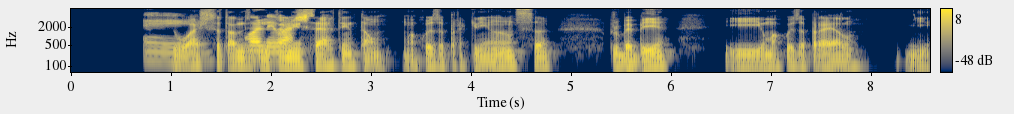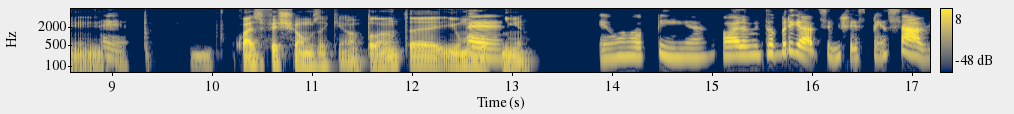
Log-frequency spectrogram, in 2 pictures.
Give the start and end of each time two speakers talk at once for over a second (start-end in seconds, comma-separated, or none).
1.0-2.5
